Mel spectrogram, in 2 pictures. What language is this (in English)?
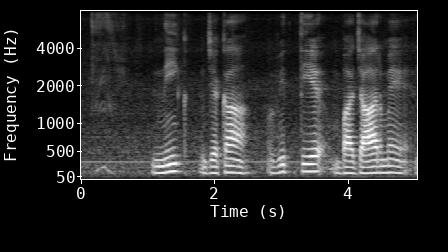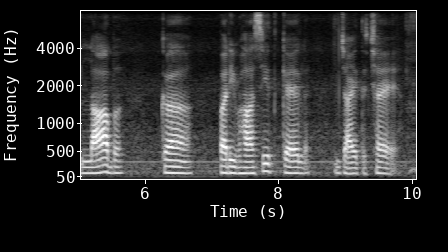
Maithili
